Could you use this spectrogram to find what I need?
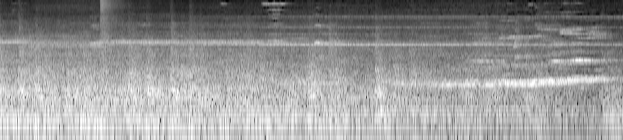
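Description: A subway train approaches and pulls in, its brakes squealing.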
